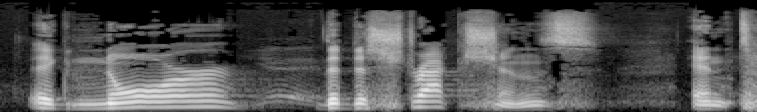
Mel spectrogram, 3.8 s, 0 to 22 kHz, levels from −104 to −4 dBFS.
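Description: No technical faults can be heard anywhere in the speech.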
